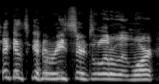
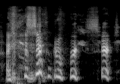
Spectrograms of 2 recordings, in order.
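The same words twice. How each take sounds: First: Said in the usual way. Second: Saying it through a laugh, much higher; amused, laughing it off. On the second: Real, not acted.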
